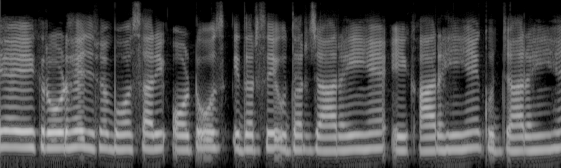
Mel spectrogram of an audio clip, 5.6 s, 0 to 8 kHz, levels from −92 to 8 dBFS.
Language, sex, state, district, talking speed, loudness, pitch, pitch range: Hindi, female, Uttar Pradesh, Jalaun, 245 wpm, -25 LUFS, 230 Hz, 225-245 Hz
